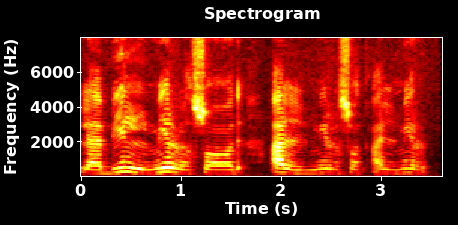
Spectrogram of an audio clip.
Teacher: Setelah itu ada hukum bacaan al-qamariyah, yaitu alif lam bertemu dengan mim. Jadi cara bacanya harus jelas.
